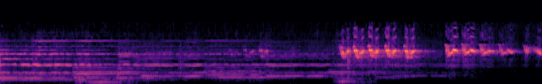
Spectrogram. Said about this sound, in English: Did you hear that? A bird.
